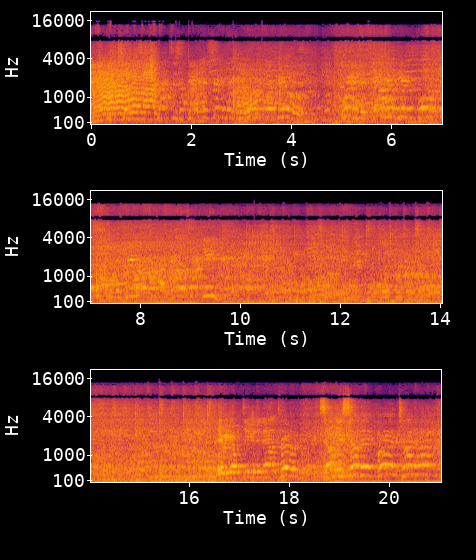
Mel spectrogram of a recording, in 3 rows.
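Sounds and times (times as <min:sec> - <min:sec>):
music over loudspeakers: 0:00.0 - 0:21.0
racing vehicle engines: 0:00.0 - 0:21.0.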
